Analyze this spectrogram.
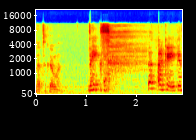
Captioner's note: laughs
